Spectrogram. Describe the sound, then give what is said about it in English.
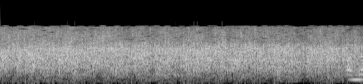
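Steady, loud applause from an audience, a dense wash of many hands clapping that holds at an even level without letting up for the whole few seconds. “I'm not 100% sure whether people are applauding just because you might.”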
